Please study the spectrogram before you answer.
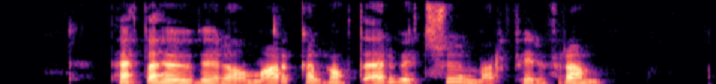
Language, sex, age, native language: Icelandic, female, 50-59, Icelandic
